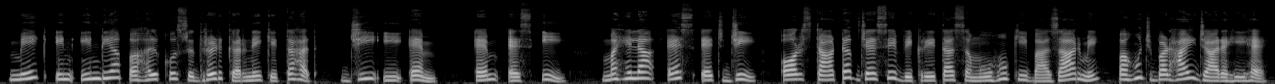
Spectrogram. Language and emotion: Hindi, neutral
